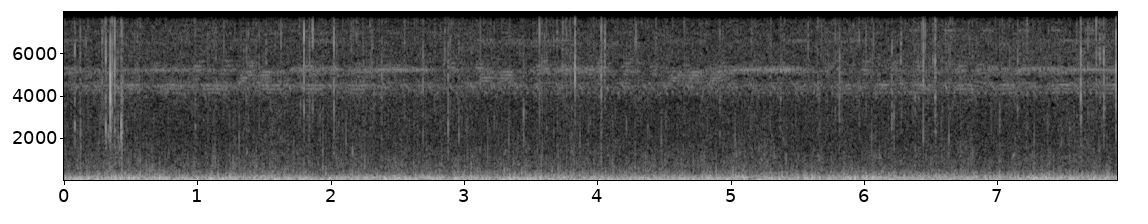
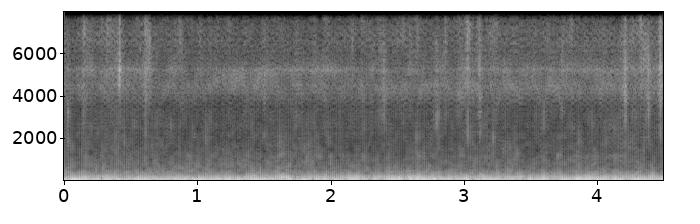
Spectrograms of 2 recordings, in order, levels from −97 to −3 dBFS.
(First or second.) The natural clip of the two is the first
